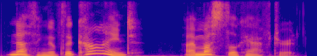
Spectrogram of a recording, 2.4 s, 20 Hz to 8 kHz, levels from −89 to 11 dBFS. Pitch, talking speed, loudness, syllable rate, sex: 210 Hz, 200 wpm, -19 LUFS, 5.7 syllables/s, female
